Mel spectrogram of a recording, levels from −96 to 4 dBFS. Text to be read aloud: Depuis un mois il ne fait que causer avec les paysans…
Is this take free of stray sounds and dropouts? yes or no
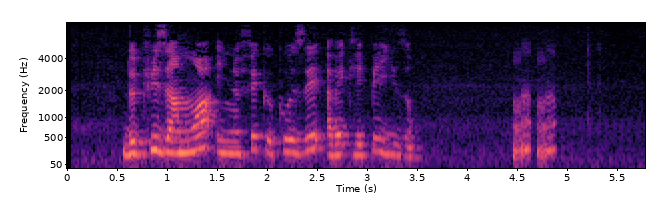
no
